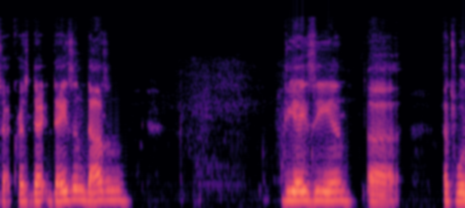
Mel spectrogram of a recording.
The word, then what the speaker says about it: DAZN: How they pronounce that, Chris? Dazn.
